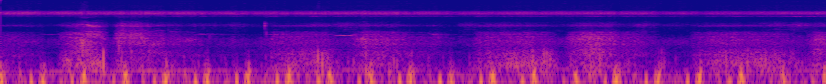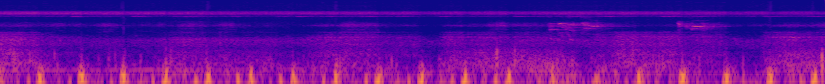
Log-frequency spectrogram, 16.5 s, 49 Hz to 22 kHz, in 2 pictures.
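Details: Sinus tachycardia in a 34-year-old man after jogging up a flight of stairs, recorded at the mitral area: a rapid, regular, forceful heartbeat at roughly 140 beats a minute.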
